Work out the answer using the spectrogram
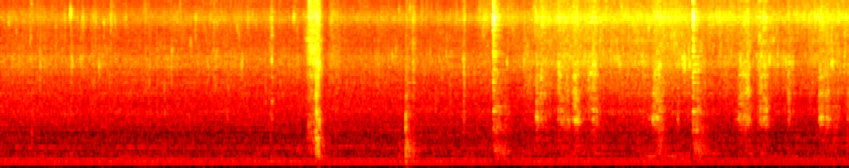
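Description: Chicken frying in hot oil in an aluminium wok, a steady sizzle. A steel spatula scrapes and knocks against the pan a few times, then stirs it more busily in the second half.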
